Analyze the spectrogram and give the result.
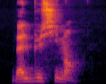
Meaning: stammering; stammer
- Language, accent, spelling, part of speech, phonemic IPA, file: French, France, balbutiement, noun, /bal.by.si.mɑ̃/, LL-Q150 (fra)-balbutiement.wav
